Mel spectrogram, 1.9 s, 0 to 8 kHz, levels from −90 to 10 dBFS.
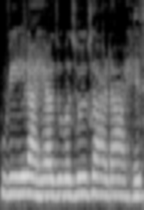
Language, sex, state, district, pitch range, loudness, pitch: Marathi, female, Maharashtra, Sindhudurg, 225-245 Hz, -13 LUFS, 230 Hz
